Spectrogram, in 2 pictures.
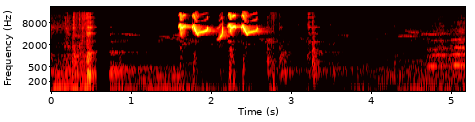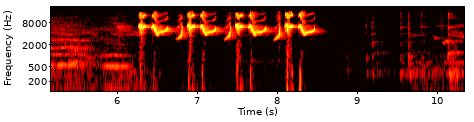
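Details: Cinereous tit in morning song, two bursts of high whistled two-note phrases, the second a run of five, separated by a pause with a soft lower warbling sound and some knocks.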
